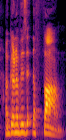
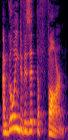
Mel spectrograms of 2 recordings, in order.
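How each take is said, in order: First: A Cockney London accent, with the r dropped. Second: An American accent, with the r in farm pronounced. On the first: "Cockney also uses this non-rhotic R" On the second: "So in American, you might say"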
